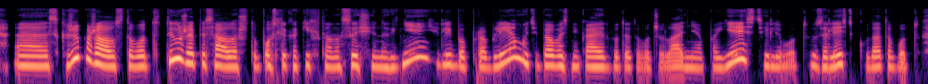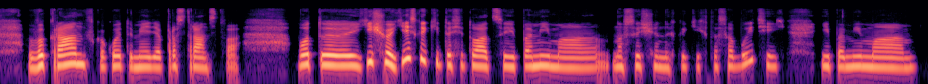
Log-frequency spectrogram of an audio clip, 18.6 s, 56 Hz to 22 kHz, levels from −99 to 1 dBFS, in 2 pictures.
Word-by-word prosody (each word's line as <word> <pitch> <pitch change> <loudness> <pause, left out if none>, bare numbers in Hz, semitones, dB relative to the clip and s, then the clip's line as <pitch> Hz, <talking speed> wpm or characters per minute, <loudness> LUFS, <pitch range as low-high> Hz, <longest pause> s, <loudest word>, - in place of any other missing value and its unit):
Э, 210 -1 0
скажи, 250 - +2
пожалуйста, 215 - +3
вот 200 0 -2
ты 310 - +5
уже 290 -8 +6
писала, 210 -5 +1
что 200 - -11
после 220 +1 -3
каких-то 205 -1 -7
насыщенных 190 -1 -3
дней 360 +8 0
либо 230 -4 -3
проблем 220 - 0
у 260 - +2
тебя 220 -1 -1
возникает 195 -1 -2
вот 190 - -8
это 185 - -7
вот - - -10
желание 100 - -5
поесть 235 - 0
или 200 -2 -3
вот 230 +4 -9
залезть 210 +2 -1
куда-то 195 +1 -4
вот - - -9 0.4
в 195 +5 +6
экран, 235 +2 +5
в - - -21
какое-то 200 0 -2
медиапространство. 190 -1 -2 0.6
Вот, 230 +1 +2
э, 215 -1 +8
ещё 265 +6 +4
есть 345 - +5
какие-то 240 -9 0
ситуации 205 -2 -1
помимо 195 -2 -1
насыщенных 200 -2 -4
каких-то 195 0 -12
событий 205 +1 -6 0.3
и 205 -1 -2
помимо, 190 -2 -1
205 Hz, 140 wpm, -23 LUFS, 195-225 Hz, 0.6 s, э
